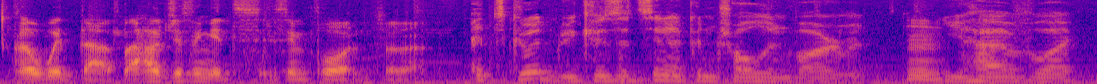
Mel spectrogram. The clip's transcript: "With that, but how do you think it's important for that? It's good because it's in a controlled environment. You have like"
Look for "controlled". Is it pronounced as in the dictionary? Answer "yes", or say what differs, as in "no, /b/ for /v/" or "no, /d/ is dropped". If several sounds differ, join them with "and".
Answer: no, /d/ is dropped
